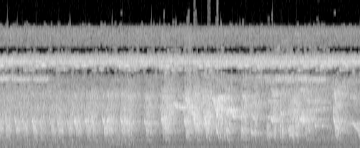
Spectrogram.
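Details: Lion-tailed macaques in the Western Ghats, feeding on jackfruit, give overlapping shrill squeals that slide downward, several at once and almost without pause, over a steady high insect hum.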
